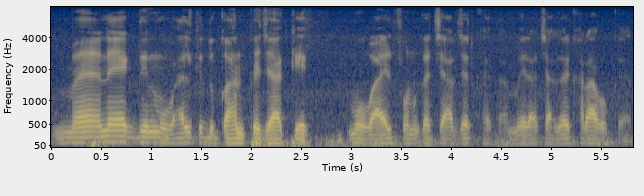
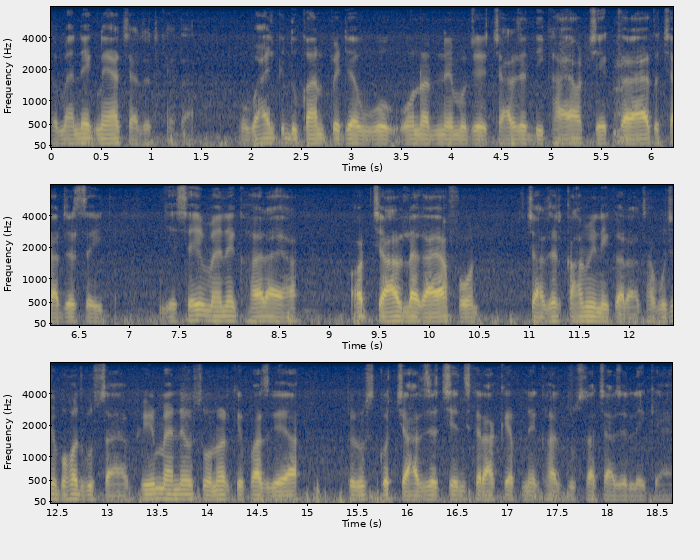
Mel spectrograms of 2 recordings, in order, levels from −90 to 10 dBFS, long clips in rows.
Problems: constant background noise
